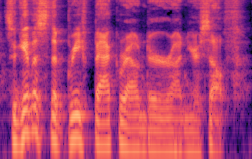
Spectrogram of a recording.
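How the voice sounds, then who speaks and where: A man's voice: low voice, animated, normal speed, fairly bright tone, breathy edge. A man from the United States hosting a podcast interview, asking questions in an upbeat, friendly way. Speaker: podcast host.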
